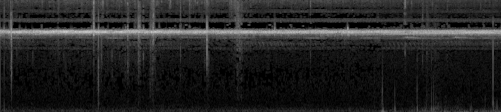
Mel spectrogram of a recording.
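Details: Unbroken, piercing high trill of a tree cricket in an autumn wood beside a large river, constant in pitch and volume, broken only by scattered brief clicks and taps.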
